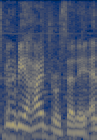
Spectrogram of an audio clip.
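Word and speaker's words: Hydrocity: No, because hydroity is not a word. It is hydro city. It is a water of city or a city of water.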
